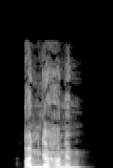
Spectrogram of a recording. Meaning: past participle of anhängen
- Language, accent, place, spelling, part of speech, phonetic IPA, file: German, Germany, Berlin, angehangen, verb, [ˈanɡəˌhaŋən], De-angehangen.ogg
